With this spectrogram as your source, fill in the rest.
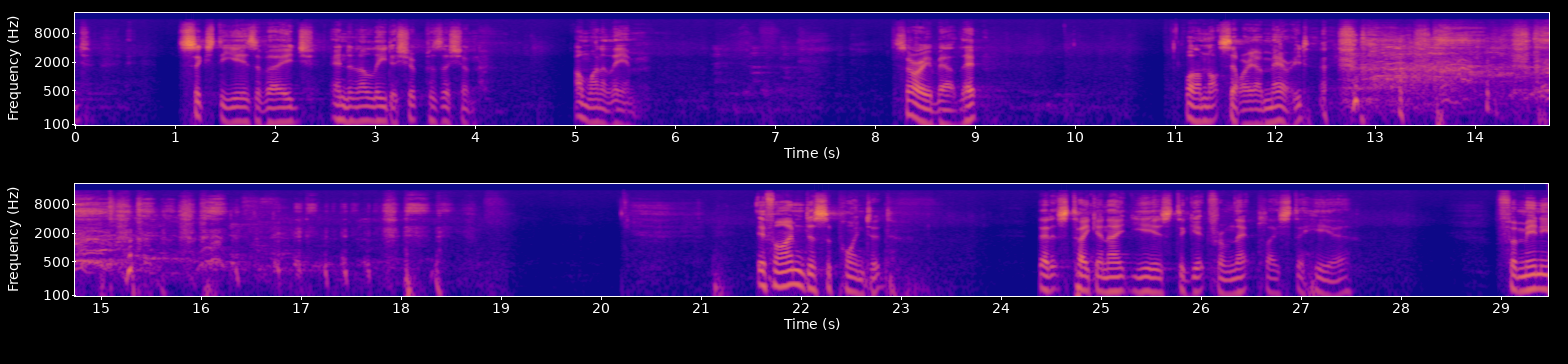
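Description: A middle-aged man speaks with animation through a microphone in an echoing hall.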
